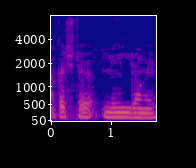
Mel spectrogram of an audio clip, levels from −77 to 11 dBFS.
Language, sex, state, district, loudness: Bengali, male, West Bengal, Jhargram, -33 LUFS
